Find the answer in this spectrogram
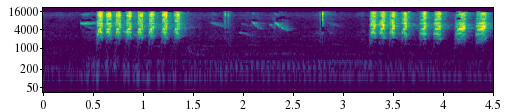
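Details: Bulbul (cucak cungkok) in full 'besetan' delivery: a loud burst of quick rasping pulses, a pause with soft scattered notes, then a second rapid harsh series; steady low rumble underneath.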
